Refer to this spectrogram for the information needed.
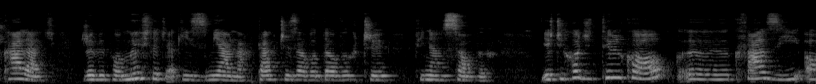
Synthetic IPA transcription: kalat͡ɕ | ʐɛbɘpɔmɘɕlɛt͡ɕja̰kʲiʑzmʲjanaxt̪ak̚t͡ʂɘzavɔd̪ɔvɘxt͡ʂɘfʲinansɔvɘx | jɛʂlʲixɔd͡ʑit̪ɘlkɔ | kfazʲjiʔɔ

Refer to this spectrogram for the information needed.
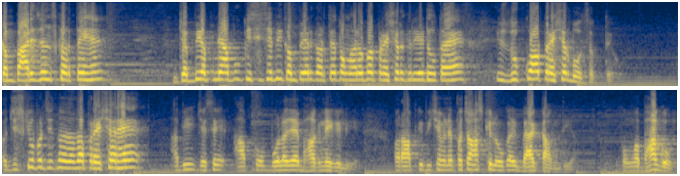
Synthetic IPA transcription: kɐ̃mpɛːɾɪzənskɐɾt̪eɦɛ̃ː | d͡ʒɐbːiɐpneaːp̚kokɪsisebʱikɐ̃mpeːəɾkɐɾt̪eɦɛ̃t̪oɦɐmaːɾeuːp̬əɾpɾɛːʃəɾkɾieːʈɦoːt̪aɦɛ | ɪsd̪ʱʊkːoaːpːɾɛːʃəɾboːlsɐk̚t̪eɦoː | ɔːɾd͡ʒɪskeuːp̬əɾd͡ʒɪt̪nazjaːd̪apɾɛːʃəɾɦɛ | ɐ̰bʱid͡ʒɛːseaːp̚koboːlad͡ʒaːebʱaːɡnekelḭḛ | ɔːɾaːp̚kep̬iːt͡ʃʰemɛːnepɐt͡ʃaːskɪlokaek̚bɛːɡ̚ʈa̰ːmd̪ḭja̰ː | kɐɦũŋɡabʱaːɡoː

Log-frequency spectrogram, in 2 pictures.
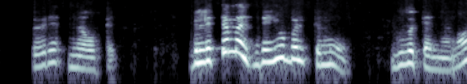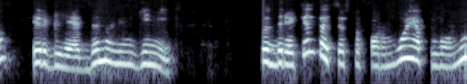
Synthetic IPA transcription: t̪ʊɾʲɪmʲɪlˠt̪ʲɪs | ɡlʲɪt̪ʲɪmɐsd̪ʲʋʲiɛjuːbɐlʲt̪ʲɪmuː | ɡlˠʊt̪ʲɛnʲɪnoː | ɪɾɡlʲæːd̪ʲɪnoːjʊŋʲɡʲɪnʲiːs | sʊd̪ʲɾʲɛkʲɪnt̪ɐsʲɪsʊfɔɾmuɔjɛplˠoːnu

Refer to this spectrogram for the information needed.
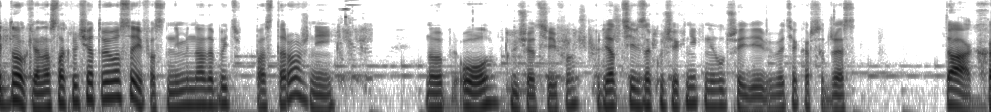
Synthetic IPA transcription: d̪okjanɐslˠaklʲʉt͡ɕɛɐt̪vəjɪvosejfəsnʲimʲɪnad̪əbɨtʲpəɐst̪ɐɾoʐnʲɪj | novɨpoklʲʉt͡ɕɛɐt̪sejfəpɾɪjʲat̪sʲejfzɐkut͡ɕɪjknʲiknʲəɪlˠut͡ʂʂəjɪdʲejəbʲɪblʲɪɐtʲekərsɨʐɛs | t̪akx

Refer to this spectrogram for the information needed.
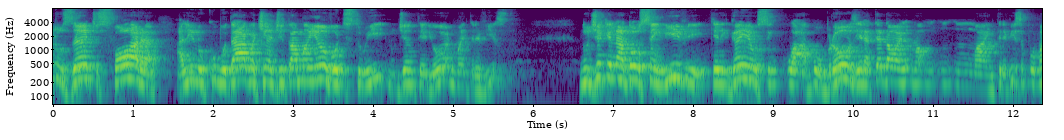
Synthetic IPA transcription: t̪ʊzɐ̃t͡ʃɪsfɔɾɐ | alinʊkubʊd̪aɡwɐt͡ʃĩɲɐd͡ʒit̪ʊamɐ̃ɲɐ̃ewvowd͡ʒɪst̪ɾuinʊd͡ʒiɐ̃nt̪eɾioɾnũmɐẽnt̪ɾevist̪ɐ̥ | nʊd͡ʒiɐkɪelɪnad̪owʊsẽj̃livɾɪkɪelɪɡɐ̃ɲɐʊsĩaʊbɾõzɪelɪat̪ɛd̪aũmɐũmɐ̃ũmɐẽnt̪ɾevist̪ɐpʊɾm

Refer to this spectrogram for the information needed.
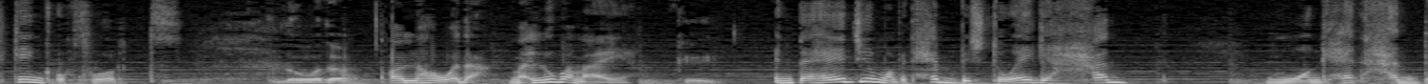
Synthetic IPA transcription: kiŋɡʔofoɾˤt̪ | elːihowːæd̪æʔæːlːiɦowːæd̪æmæʔluːbæmaʕa̰ːjːæ̰ʔokḛ | ʔent̪æɦæːd̪iwmæbet̪ħebːʃt̪ewæːɡehħad̪ | mowæɡhæːt̪ħad̪ː

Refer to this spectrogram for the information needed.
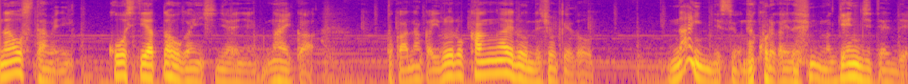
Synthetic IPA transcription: nao̞sɨ̥t̪ame̞ɲ̟i | ko̞ːɕi̥t̪e̞jat̪ːaho̞ːɡaĩːɕiaaenaika̰ | t̪o̞kanãŋkaiɾo̞iɾo̞kãŋɡae̞ɾɯ̟̃nd̪e̞ɕo̞ːke̞d̪o̞̰ | naĩnd̪e̞sɨjo̞neko̞ɾe̞ɡaiimaɡẽ̞ɲd͡ʑit̪ẽ̞nd̪e̞̰

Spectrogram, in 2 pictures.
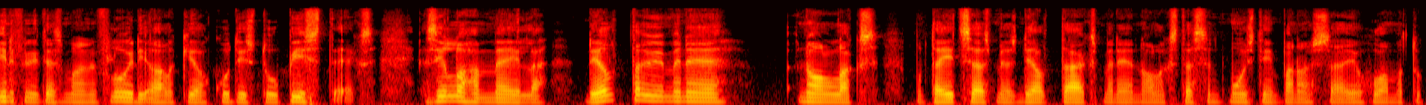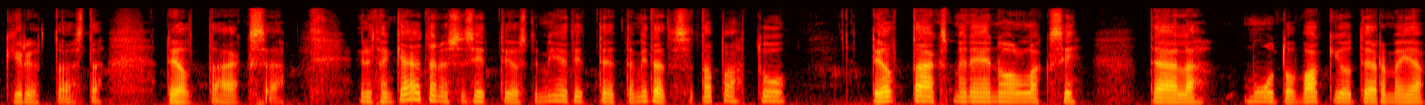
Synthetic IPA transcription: infinit̪esemːolɑinefluidiʔɑlkiokut̪ist̪uːpist̪ḛːksjɑsilːoɦɑmmeilːæ | delt̪ːɑyːmeneː | nolːɑksmut̪ːɑit̪seɑsmyøsdelt̪ːɑæksmeneːnolːɑksi̥t̪æsːænyt̪muist̪iːmpɑnoisːɑḛjo̰huɑmɑt̪ːukkirjot̪ːɑ̰ːsi̥t̪æd̥e̞lt̪ːɑ̰æksæ̰ːjɑnyt̪hæŋkæyt̪ænːøsːæsit̪ːejost̪emiet̪it̪ːeet̪ːæmit̪æt̪æ̥sːæ̥t̪ɑpɑht̪uː | d̥elt̪ːɑæksmeneːnolːɑksit̪æːlːæ | muːt̪oʋʋɑkiot̪ermejɑ

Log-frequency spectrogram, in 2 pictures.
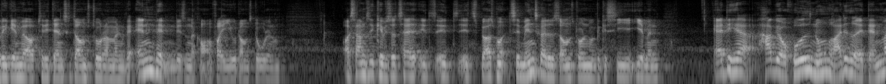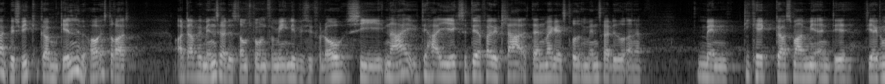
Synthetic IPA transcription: ʋe̝iɡ̥enʋæːɐɒ̽b̥̚t͡sʰe̝ld̥id̥ænsɡ̥əd̥ɒ̽msd̥o̝̰ːlɐɒmænʋe̝ʔænʋen̰əd̥e̝sɒ̽md̥ɑ̈kʰɒ̽m̰ɐfʁɑ̈e̝ṵːd̥ɒ̽msd̥o̝̰ːln̩ | ʔɒ̽sɑ̈mt͡sʰiðˠikʰæʋisɒ̽t͡sʰɛed̥ed̥e̝d̥sb̥ɶɐsmɔ̰ːlt͡sʰe̝lmenəsɡ̥əʁaɾihesd̥ɒ̽msd̥o̝̰ːln̩ʋɒʋikʰæsiːjæmən | ʔæɐd̥e̝ɦeɐ̰hɑ̈ʋiɒʊɐho̝ːð̞̩ˠno̝ːn̩ʁaɾihe̝ð̞̰ˠɐid̥ænmɑ̈ːɡ̥ʋe̝sʋie̝ɡ̥kʰæɡ̥ɶːɐd̥emɡ̥elnəʋe̝hɒ̽ɪsd̥əʁɑd̥ | ʔɒ̽d̥ɑ̈ʋe̝menəsɡ̥ʁaɾihesd̥ɒ̽msd̥o̝ːln̩fɒ̽me̝̰ːnəliʋe̝sʋifɒ̰ːlɒʊsiːnɑ̈ɪ̰d̥e̝ɦɑ̈ie̝ɡ̥ə̥sɒ̽d̥æɐfɒ̽æɐd̥e̝kʰlɑ̰̈ːd̥æd̥ænmɑ̈ːɡ̥æɐ̥sd̥ʁḭð̩ˠmenəsɡ̥ʁɑ̈ɾihe̝ð̰ˠɐnə | mend̥ikʰæe̝ɡ̥əɡ̥ɶːɐsɒ̽mɑ̈ːð̞̩ˠme̝ːɐend̥e̝d̥iaɡ̥

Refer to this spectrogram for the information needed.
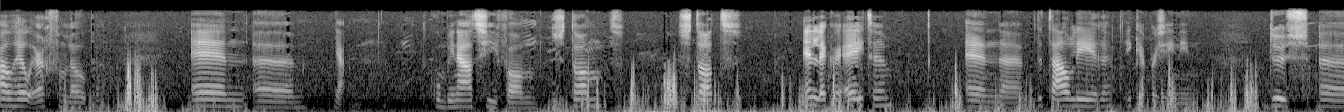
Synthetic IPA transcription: ɦawɦɪːlˠɛɹχfɑnlowpən | ɛnə | ja̰ː | d̥əkɔmbinaːtsiv̥ɑnstrɑnt | stɑt | ʔɛnlɛkəɹʔejtən | ɛndətaːlˠlɪːrəɪkɦɛpɛɹzɪnɪndɵsə

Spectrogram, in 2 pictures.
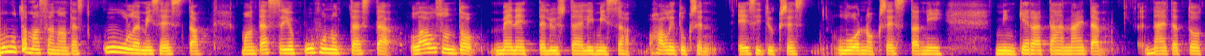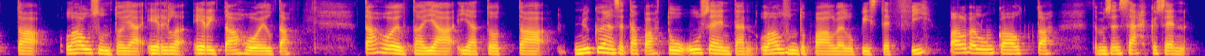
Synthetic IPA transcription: muːt̪ɑmɑsɑnɑnt̪æst̪kuːlemisest̪ɑmoːnt̪æsːæjopuhunut̪t̪æst̪ælɑusunt̪omenet̪ːelyst̪æelimisːæhɑlːit̪uksen | esit̪yksesluonːoksest̪ɑniniŋkeɾæt̪æːnnæit̪æ | næit̪æt̪ot̪ɑlɑusunt̪ojɑ̰ʔerilɑʔeɾit̪ɑɦo̞ilt̪ɑ | t̪ɑhoilt̪ɑjɑjɑt̪ot̪ɑnykyænset̪ɑpɑht̪uːʔuseint̪ænlɑusunt̪opɑlʋelupist̪efːipɑlʋeluŋkɑut̪ːɑt̪æmːøsensæhkøsen

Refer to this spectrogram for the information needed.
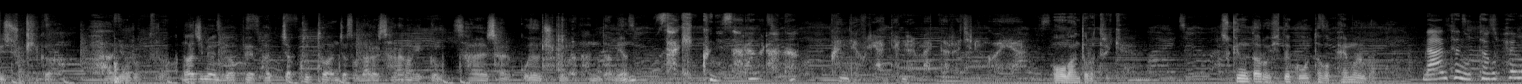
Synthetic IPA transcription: isʰu̥kʰiɡa | haɲoɾotɯɾʌɡnad͡ʑimjʌnjʌpʰe̞pat̚t͡ɕ͈ak̚p͈utʰʌɦand͡ʑʌsʰʌnaɾɯɭsʰaɾaŋɦaɡek͈ɯmsʰaɭsʰaɭk͈ojʌd͡ʑuɡimanhandamjʌn | sʰaɡik͈uɲisʰaɾaŋɯɾhana | kʰɯnde̞uɾiatʰenaɭmat͈aɾʌd͡ʑinɯnɡ̥ʌeja | ʌmant͈ʌɾʌtʰɯɭk͈ʰe | sʰu̥kʰinɯnt͈aɾoçʰidek͈ootʰaɡopʰemuɾɯɭpak͈oj | naːntʰe̞notʰaɡopʰem

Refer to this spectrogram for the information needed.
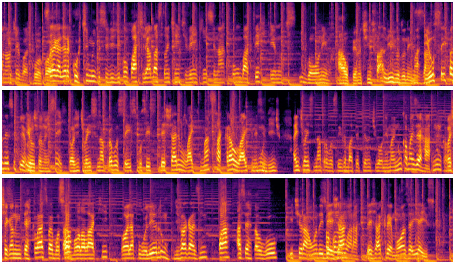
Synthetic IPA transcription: onawɐkiaɡɔɾɐboɐkɔɐɡalɛɾɐkuɾt͡ʃimũj̃t̪ʊesɪvid͡ʒʊɪkõpaɾt͡ʃiʎaɾbast̪ɐ̃nt͡ʃɪɐʒẽnt͡ʃɪvẽj̃ɐkiẽsĩnaɾkõmʊbat̪eɾpẽnot͡ʃɪ̥siɡwawʊnẽj̃maaʊpẽnot͡ʃɪĩfalivewd̪ʊnẽjmazewsejfazeɾesɪpẽnoewt̪ɐ̃bẽj̃sej̃t̪ɐ̃w̃ɐʒẽnt͡ʃɪvajẽsĩnaɾpɾɐvosejsːɪvosejsd̪eʃaɾẽj̃ʊ̃lajkɪmasakɾaɾʊlajkɪnessɪvid͡ʒʊ | aʒẽnt͡ʃɪvajẽsĩnaɾpɾɐvosejzɐbat̪epẽnɐt͡ʃiɡawnẽj̃maɪnũkɐmajzeɦa̰nũkvajʃeɡanʊĩnt̪eɾklasɪvajbot̪aaabɔlɐlaːkivajoʎapɾʊɡoleɾʊũd͡ʒɪvaɡazĩɲʊ | pɐaseɾt̪aɾʊɡowɪt͡ʃiɾaõnd̪ɐɪbeʒaaɾabeʒakɾemɔzɐiɛisʊ̥

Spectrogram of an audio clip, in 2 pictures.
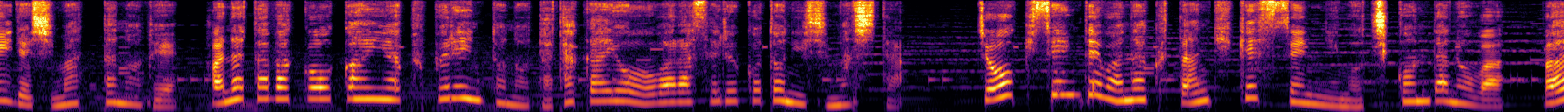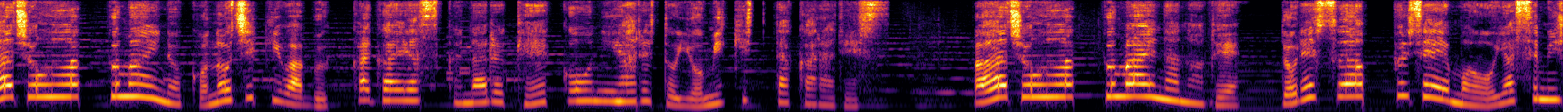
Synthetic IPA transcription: id̪e̞ɕimat̪ːano̞d̪e̞anat̪aβako̞ːkãɰ̃japːɯ̥pɯ̟ɾʲĩnt̪o̞no̞t̪at̪akaio̞ːβaɾase̞ɾɯ̟ko̞t̪o̞ɲ̟iɕimaɕi̥t̪a̰ | t͡ɕo̞ːkʲi̥sẽ̞nd̪e̞βanakɯ̟̥t̪ãŋkʲi̥ke̞sːẽ̞ɲ̟ːimo̞t͡ɕi̥kõnd̪ano̞βab̥aːʑõ̞ɰ̃apːɯ̟maeno̞ko̞no̞ʑikʲiβabɯ̟kːaɡajasɨ̥kɯ̟naɾɯ̟ke̞ːko̞ːɲ̟iaɾɯ̟t̪o̞jo̞mʲikʲit̪ːakaɾad̪e̞sɨ̥b̥aːʑõ̞ɰ̃apːɯ̟maenano̞d̪e̞d̪̥o̞ɾe̞sɨapːɯ̟ze̞ːmo̞ːjasɨmʲi

